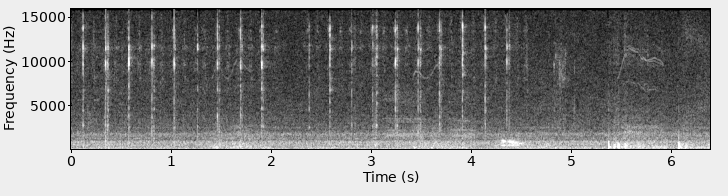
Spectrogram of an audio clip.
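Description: Haircutting shears snipping wet hair over a comb in a quick, even run of crisp clicks, about four to five snips a second, thinning out to a few scattered snips in the second half.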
